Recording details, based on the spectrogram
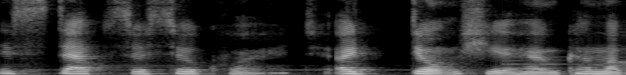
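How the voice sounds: Fairly even intonation in a natural reading voice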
